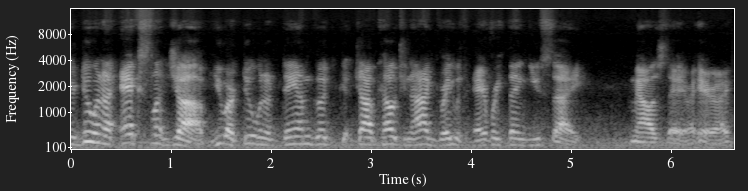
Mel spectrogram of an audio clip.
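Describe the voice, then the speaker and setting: A man speaks with a Kentucky accent. His high voice has a bright, sharp tone. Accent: Kentucky Southern US. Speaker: truck driver and live streamer. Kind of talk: casual live stream chat.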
